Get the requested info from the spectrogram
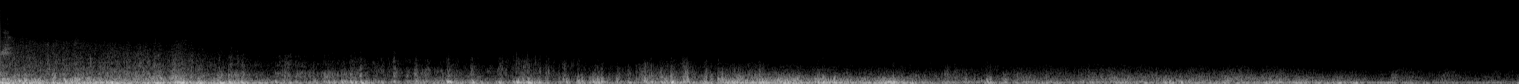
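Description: A long, deep rumble of thunder, loudest and crackling at first, then slowly dying away over the following ten seconds or so.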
